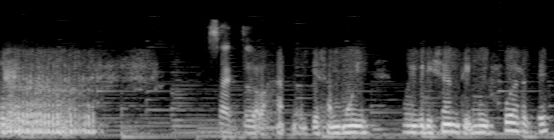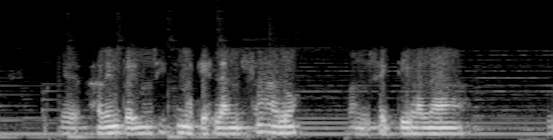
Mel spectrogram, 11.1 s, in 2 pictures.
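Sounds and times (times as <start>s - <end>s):
voice imitating watch cricket alarm buzz: 0.0s - 1.5s
speech: 2.2s - 5.6s, 6.2s - 10.3s.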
